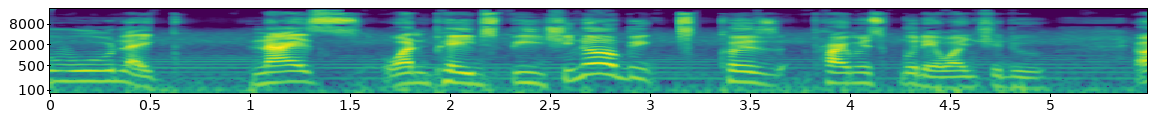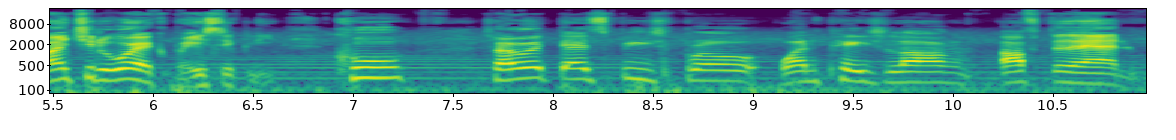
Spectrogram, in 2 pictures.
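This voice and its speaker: Young man, vlogger, slangy, stutters, lively storytelling, faint music behind. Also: fairly high pitch. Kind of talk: casual storytelling to camera.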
